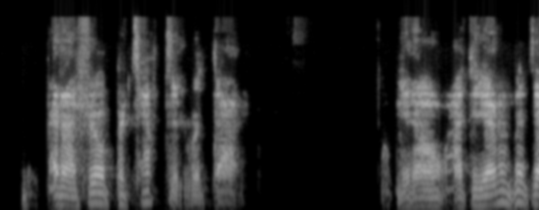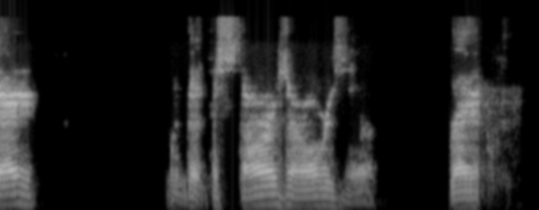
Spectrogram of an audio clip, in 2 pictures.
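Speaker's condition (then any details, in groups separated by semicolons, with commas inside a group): Muscular dystrophy; congenital, wheelchair user, back surgery at 14 followed by near-fatal pneumonia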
